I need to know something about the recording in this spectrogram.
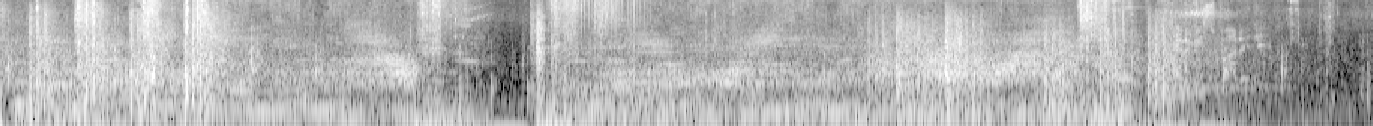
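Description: Electric crackling buzzes and snaps.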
